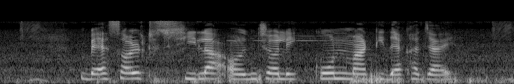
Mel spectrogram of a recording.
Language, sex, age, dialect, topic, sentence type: Bengali, female, 18-24, Standard Colloquial, agriculture, question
